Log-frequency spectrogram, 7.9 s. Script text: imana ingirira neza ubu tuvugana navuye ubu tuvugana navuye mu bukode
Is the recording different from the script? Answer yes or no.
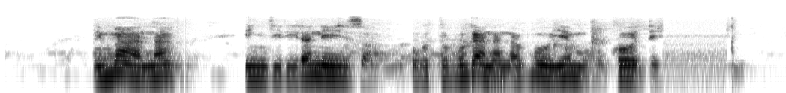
yes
